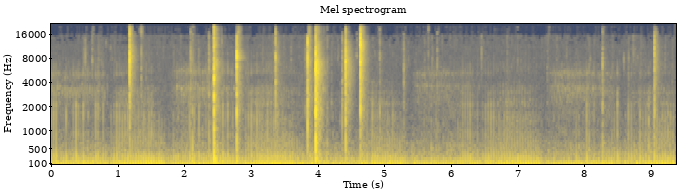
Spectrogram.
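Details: Cat sleeping and purring softly near a warm fire, its low rhythmic rumble constant underneath a cluster of sharp wood crackles in the middle and lighter pops elsewhere.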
